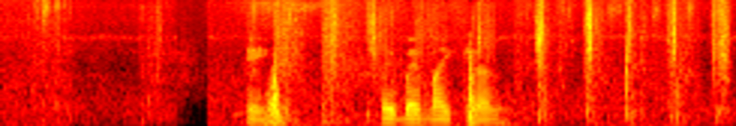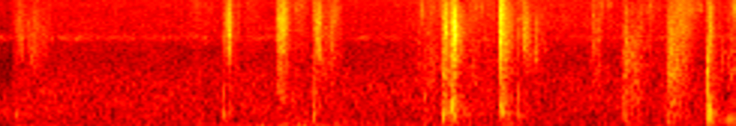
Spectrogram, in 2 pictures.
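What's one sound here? Footsteps tap on hard stone paving.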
